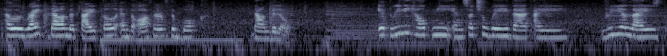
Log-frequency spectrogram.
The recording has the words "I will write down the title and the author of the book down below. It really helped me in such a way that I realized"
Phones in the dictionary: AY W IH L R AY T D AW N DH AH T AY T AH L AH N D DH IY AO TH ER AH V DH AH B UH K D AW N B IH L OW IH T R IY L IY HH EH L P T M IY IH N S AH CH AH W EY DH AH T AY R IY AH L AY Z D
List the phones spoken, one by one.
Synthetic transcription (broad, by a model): AY W IH L R AY T D AW N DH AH T AY T AH L AH N D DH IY AO TH ER AH V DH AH B UH K D AW N B IH L OW IH T R IY L IY HH EH L P T M IY IH N S AH CH AH W EY DH AH T AY R IY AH L AY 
